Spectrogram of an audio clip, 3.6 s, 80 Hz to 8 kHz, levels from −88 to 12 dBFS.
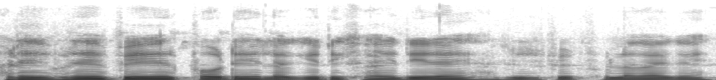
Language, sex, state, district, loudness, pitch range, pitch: Hindi, male, Madhya Pradesh, Umaria, -14 LUFS, 110-115 Hz, 110 Hz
